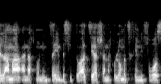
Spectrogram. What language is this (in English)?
Hebrew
